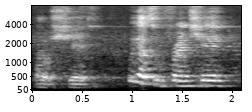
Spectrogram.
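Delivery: ordinary talk, nothing marked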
